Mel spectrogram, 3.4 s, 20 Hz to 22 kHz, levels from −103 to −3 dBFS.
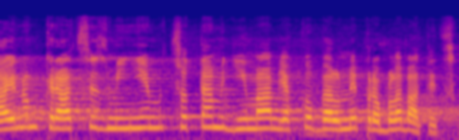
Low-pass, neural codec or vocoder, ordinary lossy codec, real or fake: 14.4 kHz; vocoder, 44.1 kHz, 128 mel bands every 512 samples, BigVGAN v2; AAC, 96 kbps; fake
